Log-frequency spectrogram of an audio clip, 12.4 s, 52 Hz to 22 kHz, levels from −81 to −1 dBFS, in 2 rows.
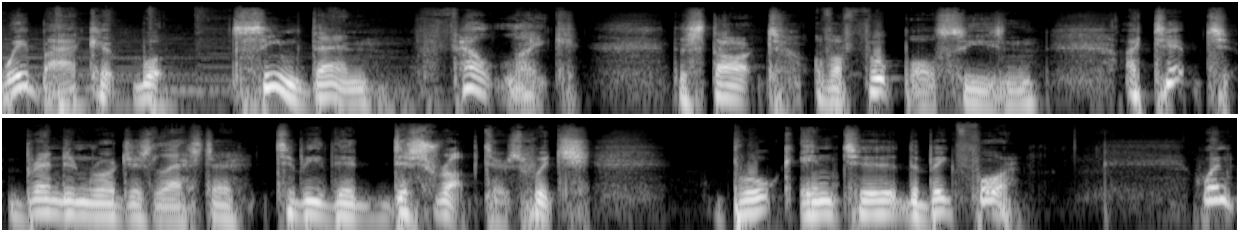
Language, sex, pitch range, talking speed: English, male, 100-130 Hz, 145 wpm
